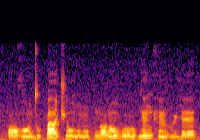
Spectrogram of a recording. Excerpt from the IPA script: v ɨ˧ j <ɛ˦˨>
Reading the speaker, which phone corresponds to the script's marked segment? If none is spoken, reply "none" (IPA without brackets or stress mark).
ɛ˧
